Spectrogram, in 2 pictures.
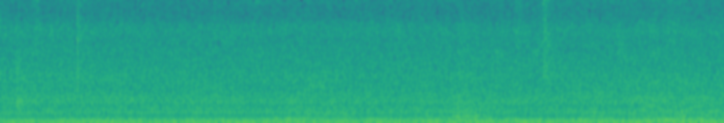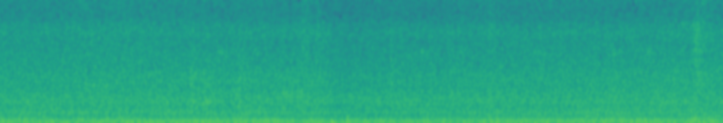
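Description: Steady low rumble inside the carriage of an air-conditioned Mumbai Western Railway local train running along the line, at an even level throughout.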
